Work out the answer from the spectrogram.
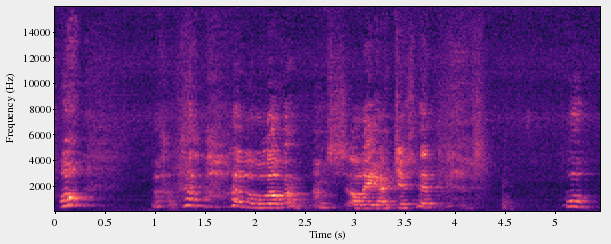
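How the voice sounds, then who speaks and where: Woman acting an old comedienne, high, slow-paced. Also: animated, a bit bright, a little hiss or hum, full character voice. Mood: delighted, tearful. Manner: effusive, wry, given to endearments. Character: chatty, warm-hearted old music hall comedienne. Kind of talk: theatrical stage acting. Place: theatre stage. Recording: echoey theatre stage from far off.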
